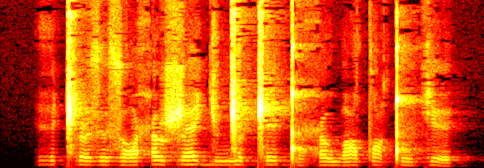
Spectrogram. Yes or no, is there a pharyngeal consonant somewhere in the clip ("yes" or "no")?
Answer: yes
